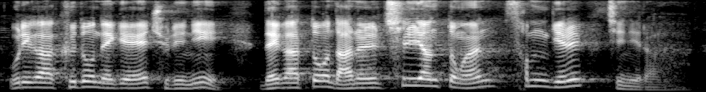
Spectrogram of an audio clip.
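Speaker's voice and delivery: loud, solemn Bible reading slowing at the end; scripture reading. Acted. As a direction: read Laban's words aloud to the congregation. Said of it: "이십칠 절 함께 읽겠습니다". (큰 소리로 엄숙하게 성경 낭독)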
